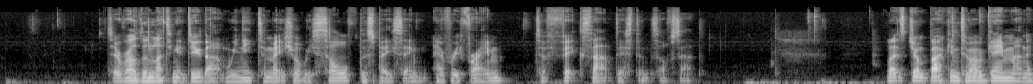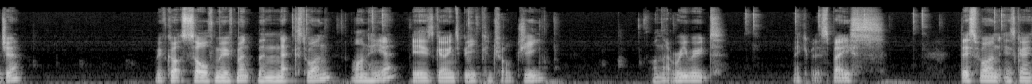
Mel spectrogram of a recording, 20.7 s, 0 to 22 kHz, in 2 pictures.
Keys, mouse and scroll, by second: 0.0 ctrl+s, 0.0 click, 1.2 n, 8.0 click, 8.2 ctrl+s, 9.7 click, 10.6 middle click, 11.1 middle click, 11.5 scroll up 2, 11.8 middle click, 12.5 shift+middle click, 13.2 shift+right click, 13.7 g, 14.9 ctrl+g, 15.7 Tab, 16.1-16.6 scroll up 3, 16.4 middle click, 16.9 g, 18.2 click, 18.8 click, 19.0 g, 20.2-20.6 drag.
